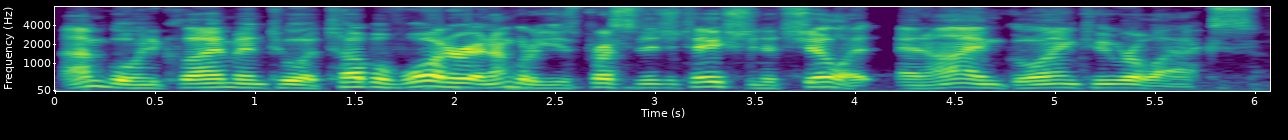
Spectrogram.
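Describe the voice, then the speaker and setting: A man's voice: mid-range voice, brisk, a bit bright. A man taking part as a player in a tabletop role-playing game, talking casually about what his character does. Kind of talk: casual role-play chat.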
